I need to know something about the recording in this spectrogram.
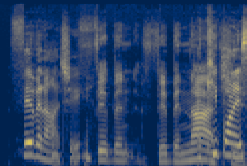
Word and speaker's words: Fibonacci: The Liminaci sequence, or how do you pronounce it? Iminachi? Fibonacci.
